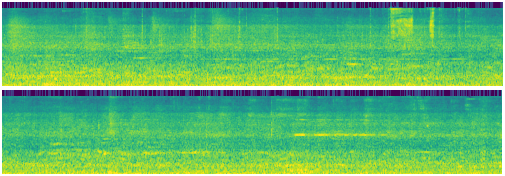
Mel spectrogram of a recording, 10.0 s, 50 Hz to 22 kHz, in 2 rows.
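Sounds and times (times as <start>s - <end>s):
low rumble of building and crowd: 0.0s - 10.0s.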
